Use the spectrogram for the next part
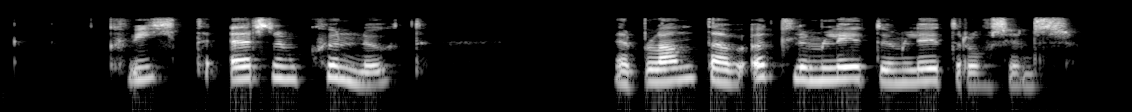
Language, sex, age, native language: Icelandic, female, 20-29, Icelandic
